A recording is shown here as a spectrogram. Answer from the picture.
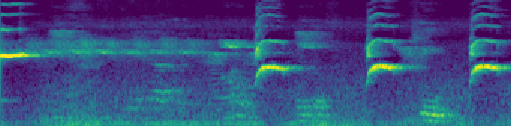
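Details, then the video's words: Tumba yegua from Barranquilla, Atlántico, Colombia: a long level whistle, then three loud high notes that drop into short downward-sliding whistles, spaced roughly a second apart. "Tumba Yegua cantando"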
